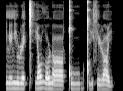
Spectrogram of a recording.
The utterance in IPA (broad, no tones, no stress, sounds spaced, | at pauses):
l e l i u̯ ɭ ɛ ǀʰ i u̯ ðˤ y ɳ ɑː ǃ uː b ǃ i s i ɭ ɑ i̯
